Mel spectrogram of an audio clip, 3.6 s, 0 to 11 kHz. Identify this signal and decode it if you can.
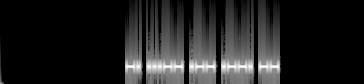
Morse code, heard as a keyed tone, about 45 wpm, 700 Hz. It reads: N3WPM
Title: USA Call Signs - 4x Character Spacing - 45wpm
